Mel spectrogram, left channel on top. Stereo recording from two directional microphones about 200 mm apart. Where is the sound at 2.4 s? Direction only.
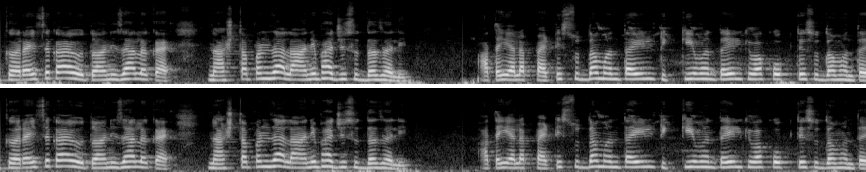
25° right (ahead or behind).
